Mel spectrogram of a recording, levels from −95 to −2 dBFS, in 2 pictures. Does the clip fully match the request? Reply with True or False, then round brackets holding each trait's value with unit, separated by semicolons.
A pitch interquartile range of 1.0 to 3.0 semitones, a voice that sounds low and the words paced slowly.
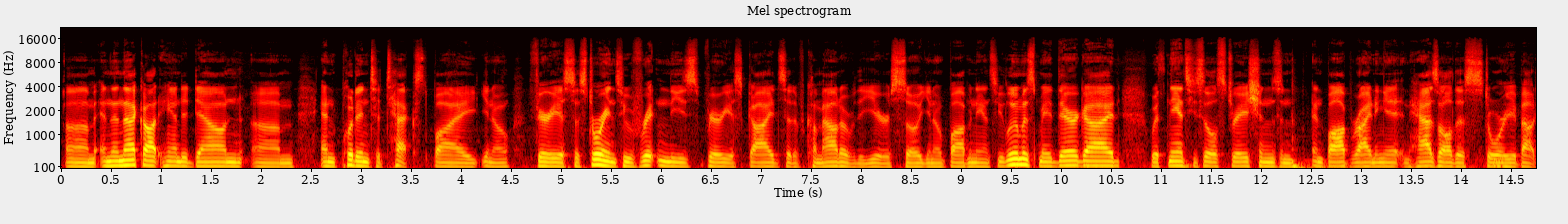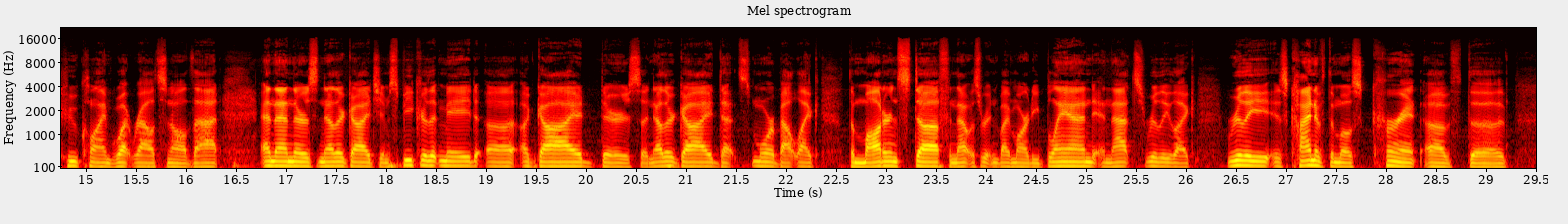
False (2.4 semitones; 115 Hz; 205 wpm)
